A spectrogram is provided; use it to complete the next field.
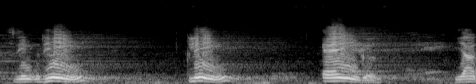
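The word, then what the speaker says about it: ऐं: अब हुम इसमें म आया है और श्रीम, रीम, क्लीम इसमें म आया, केवल एक जगह ग आया है, एंग। ठीक है, उच्चारण समझ गया? एंग, एम नहीं बोल सकते, एंग।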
